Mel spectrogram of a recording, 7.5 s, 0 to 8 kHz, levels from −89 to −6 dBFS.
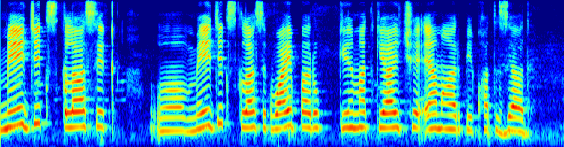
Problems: none marked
